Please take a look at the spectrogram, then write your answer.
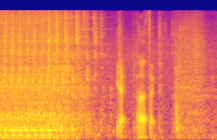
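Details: Atco Balmoral cylinder petrol lawn mower after drive repair for grinding/no-drive: engine runs smooth and steady with drive engaged, no grinding or catching; drive working normally.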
